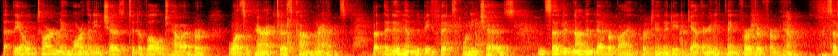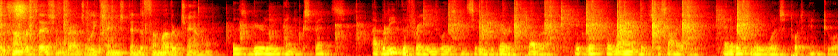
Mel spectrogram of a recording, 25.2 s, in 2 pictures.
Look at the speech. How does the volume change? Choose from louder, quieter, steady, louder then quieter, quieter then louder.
steady.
